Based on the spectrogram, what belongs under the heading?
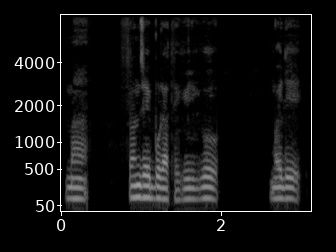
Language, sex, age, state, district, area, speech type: Nepali, male, 30-45, West Bengal, Kalimpong, rural, spontaneous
